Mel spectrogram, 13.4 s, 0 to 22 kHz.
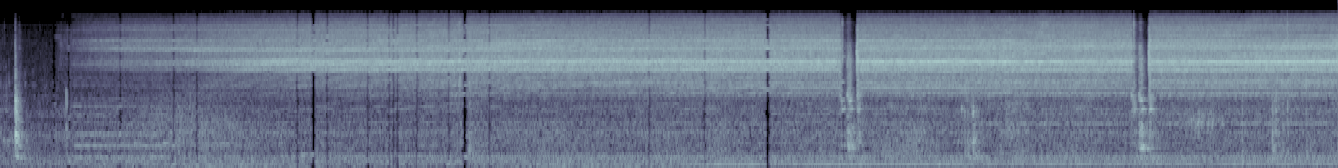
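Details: Old Dell desktop revived, with three hard drives including a Western Digital and one believed to be 320 GB: fans spin up into a steady, even airy hiss with a faint drive hum; it powers on and runs normally.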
